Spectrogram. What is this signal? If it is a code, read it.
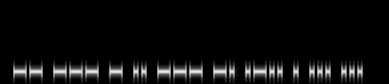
Morse code, heard as a keyed tone, about 30 wpm, 600 Hz. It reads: MOTIONLESS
